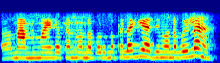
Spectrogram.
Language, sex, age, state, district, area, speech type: Odia, female, 45-60, Odisha, Nayagarh, rural, conversation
